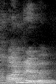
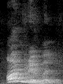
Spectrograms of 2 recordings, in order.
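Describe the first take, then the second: First: "honorable" with the H sounded, as "hon-rebel"; H pronounced. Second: "honorable" with no H, starting on the vowel, "on-rebel"; silent H. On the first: Teacher showing students the mistake to avoid, "honorable" with H sounded. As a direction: start "honorable" on an audible H. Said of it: "you don't never pronounce as". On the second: Teacher giving students the usual pronunciation, "honorable" with silent H. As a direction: drop the H and begin "honorable" on "on". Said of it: "we usually pronounced as". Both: Shown as a demonstration.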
